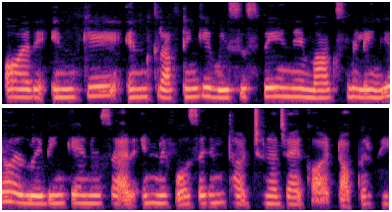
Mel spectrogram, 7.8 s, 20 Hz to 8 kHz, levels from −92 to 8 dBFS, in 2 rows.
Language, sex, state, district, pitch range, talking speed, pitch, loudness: Hindi, female, Chhattisgarh, Korba, 220-240 Hz, 170 wpm, 230 Hz, -16 LUFS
